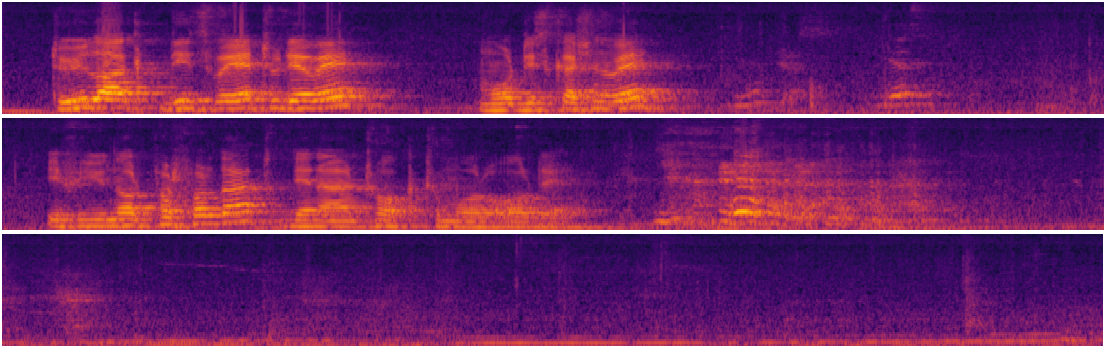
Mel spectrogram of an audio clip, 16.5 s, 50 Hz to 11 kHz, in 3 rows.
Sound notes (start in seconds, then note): 8.6 laughing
